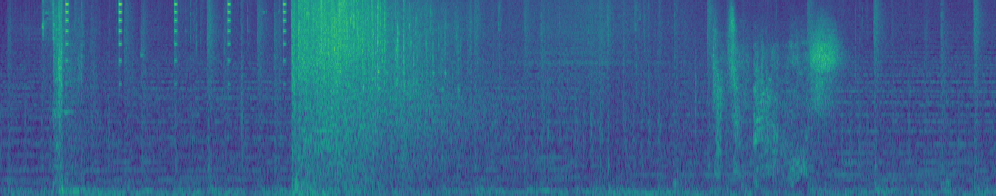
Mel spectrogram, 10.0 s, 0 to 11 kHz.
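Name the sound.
grenade explosion in the video game XCOM 2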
